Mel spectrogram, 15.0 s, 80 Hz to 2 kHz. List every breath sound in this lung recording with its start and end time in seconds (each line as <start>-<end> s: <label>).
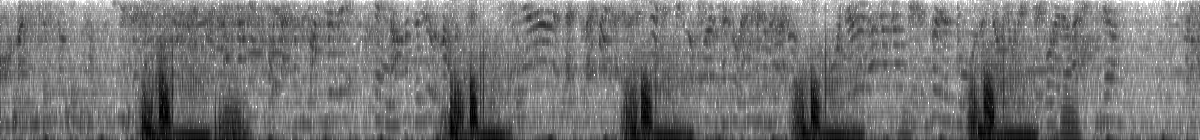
1.72-3.22 s: inhalation
1.72-3.22 s: crackles
5.38-6.62 s: crackles
7.61-8.85 s: inhalation
7.61-8.85 s: crackles
9.84-10.85 s: inhalation
9.84-10.85 s: crackles
12.00-13.06 s: inhalation
13.07-14.18 s: exhalation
